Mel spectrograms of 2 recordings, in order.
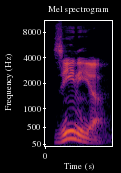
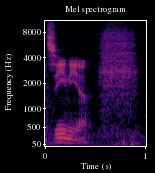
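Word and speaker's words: Xenia: Zenia, I have to keep going to Google pronunciation to get Zenia.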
